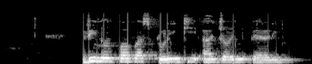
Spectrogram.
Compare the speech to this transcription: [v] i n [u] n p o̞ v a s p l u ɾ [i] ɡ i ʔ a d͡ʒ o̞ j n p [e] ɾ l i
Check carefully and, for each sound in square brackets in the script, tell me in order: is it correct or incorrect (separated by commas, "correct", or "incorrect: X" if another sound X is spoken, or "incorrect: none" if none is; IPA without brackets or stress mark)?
correct, correct, correct, correct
